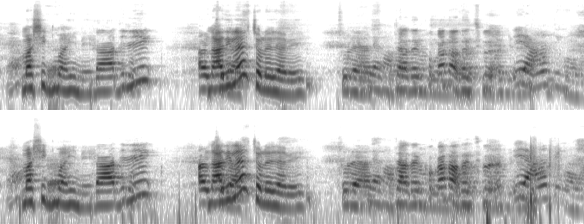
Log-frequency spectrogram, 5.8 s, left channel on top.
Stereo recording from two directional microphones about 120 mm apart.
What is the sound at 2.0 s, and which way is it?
A woman's voice, 50° left (ahead or behind).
